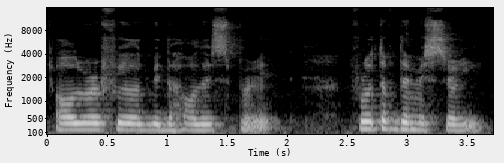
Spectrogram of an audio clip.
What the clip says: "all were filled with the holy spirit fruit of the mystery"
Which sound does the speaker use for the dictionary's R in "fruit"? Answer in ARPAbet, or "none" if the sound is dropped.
R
